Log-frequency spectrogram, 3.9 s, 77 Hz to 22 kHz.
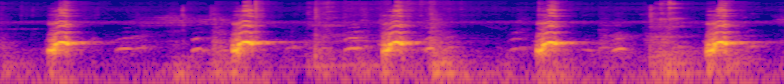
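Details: Female white-breasted waterhen serving as a decoy calls with five loud, rasping croaks spaced about 0.8 seconds apart, each trailed by a softer grunt.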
